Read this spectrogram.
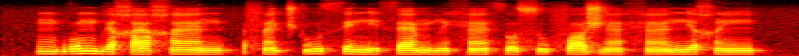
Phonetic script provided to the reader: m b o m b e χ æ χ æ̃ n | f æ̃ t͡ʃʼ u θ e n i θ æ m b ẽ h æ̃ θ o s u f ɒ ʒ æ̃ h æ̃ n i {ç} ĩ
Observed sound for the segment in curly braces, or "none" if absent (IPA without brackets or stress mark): χ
